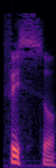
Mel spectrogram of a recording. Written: fesso

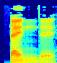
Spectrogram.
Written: Pende

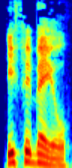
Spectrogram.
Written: efebeo

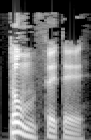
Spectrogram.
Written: tonfete

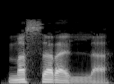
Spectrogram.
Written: Massarella

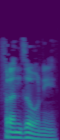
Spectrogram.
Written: Franzoni

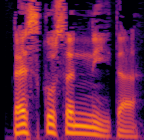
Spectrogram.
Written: Pesco Sannita

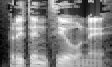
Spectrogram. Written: ritenzione

